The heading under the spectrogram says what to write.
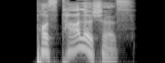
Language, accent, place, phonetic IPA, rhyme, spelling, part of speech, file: German, Germany, Berlin, [pɔsˈtaːlɪʃəs], -aːlɪʃəs, postalisches, adjective, De-postalisches.ogg
- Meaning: strong/mixed nominative/accusative neuter singular of postalisch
